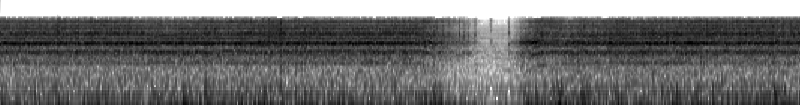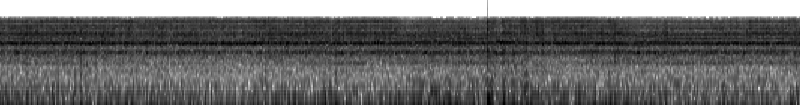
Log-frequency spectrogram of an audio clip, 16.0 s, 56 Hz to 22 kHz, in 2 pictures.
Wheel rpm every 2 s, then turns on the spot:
160, 160, 70, 160, 160, 160, 160, 160.
none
